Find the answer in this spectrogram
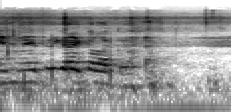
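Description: A man speaking from the stage, his words trailing off about a second in and followed by a quieter stretch.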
